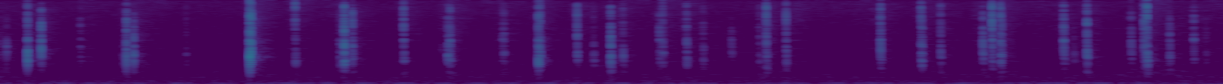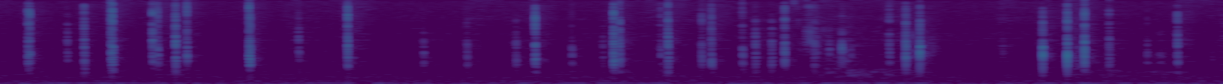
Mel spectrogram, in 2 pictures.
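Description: A plastic lotion bottle is lightly tapped with the fingers, giving a quick, uneven run of soft, short clicks and taps. Each tap is dry and brief, with a bright edge over a steady low hum.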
